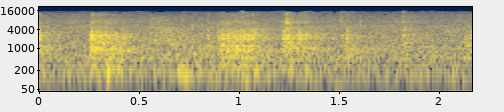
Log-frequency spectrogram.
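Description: Jolly Jumper baby bouncer clicking and creaking as the baby bounces in it: a few soft, irregular knocks.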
